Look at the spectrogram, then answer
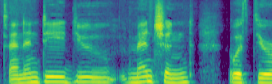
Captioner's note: speaking French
